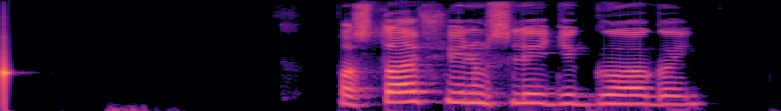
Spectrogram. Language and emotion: Russian, sad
